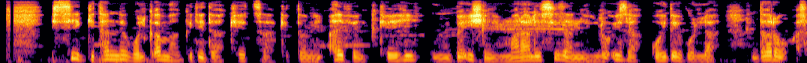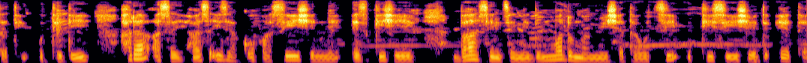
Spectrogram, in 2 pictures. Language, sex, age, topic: Gamo, male, 25-35, government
